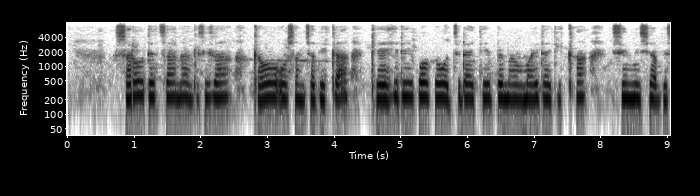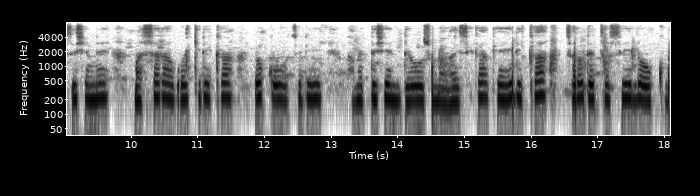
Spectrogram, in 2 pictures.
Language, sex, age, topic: Gamo, male, 18-24, government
